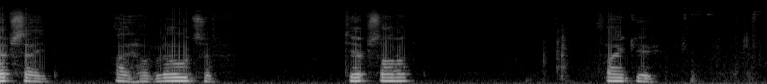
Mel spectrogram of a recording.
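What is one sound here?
An elderly man speaks close by in short, calm phrases.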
